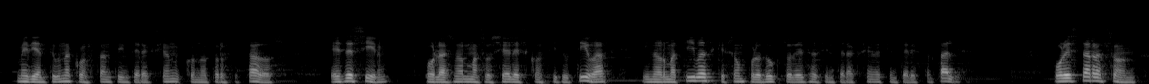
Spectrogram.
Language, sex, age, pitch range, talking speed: Spanish, male, 30-49, 105-125 Hz, 135 wpm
